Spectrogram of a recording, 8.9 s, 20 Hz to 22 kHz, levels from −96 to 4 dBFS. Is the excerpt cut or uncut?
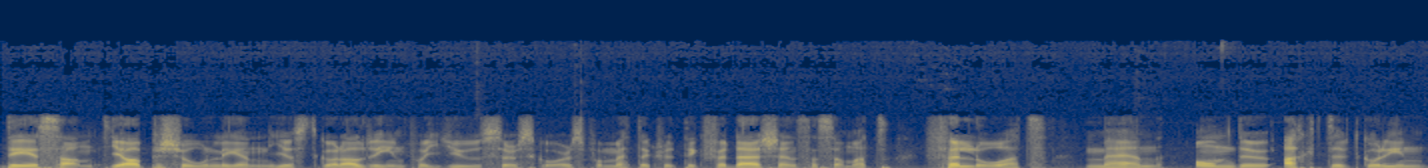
uncut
